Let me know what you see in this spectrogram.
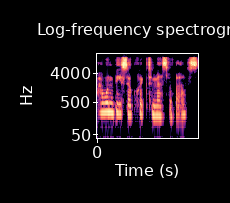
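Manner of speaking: hushed whisper. A player has their character put a hand on a wounded foe's shoulder, whispering. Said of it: "whisper like".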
